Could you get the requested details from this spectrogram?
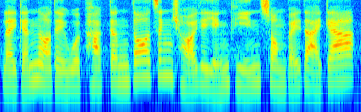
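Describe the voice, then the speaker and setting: A woman's voice: mid-range voice, normal speed, a bit bright. Hong Kong woman narrating, faint noise behind. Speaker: video host and narrator. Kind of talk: scripted explainer narration.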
